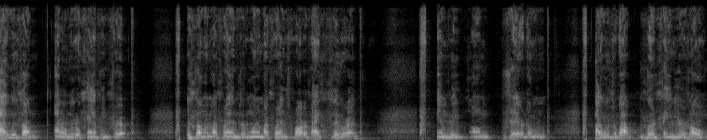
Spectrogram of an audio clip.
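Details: Adult woman, former smoker, with squamous cell cancer of the mouth then larynx; total laryngectomy with neck stoma, speaking through an esophageal voice prosthesis: tracheoesophageal speech after total laryngectomy.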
